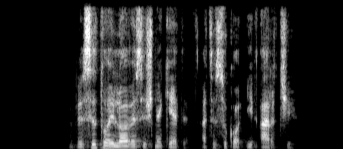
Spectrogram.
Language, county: Lithuanian, Kaunas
